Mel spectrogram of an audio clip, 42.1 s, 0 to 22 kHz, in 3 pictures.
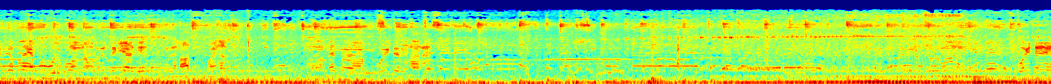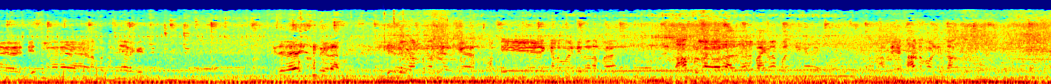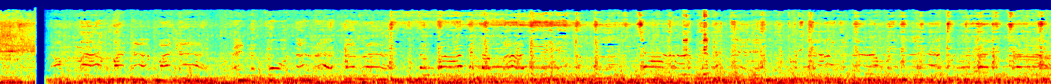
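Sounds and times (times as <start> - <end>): engine and road rumble: 0.0 - 42.0
voices talking: 7.1 - 27.5, 28.8 - 42.0.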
